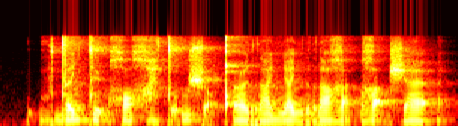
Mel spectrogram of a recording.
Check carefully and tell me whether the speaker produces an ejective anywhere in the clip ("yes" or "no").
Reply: yes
